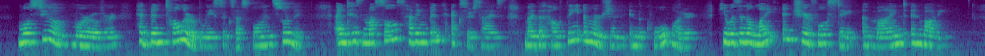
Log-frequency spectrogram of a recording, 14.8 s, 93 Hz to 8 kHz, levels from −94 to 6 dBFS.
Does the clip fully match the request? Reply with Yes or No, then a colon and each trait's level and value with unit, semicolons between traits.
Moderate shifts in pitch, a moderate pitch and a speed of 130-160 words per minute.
No: average, 5.0 semitones; very high, 250 Hz; average, 140 wpm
